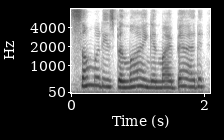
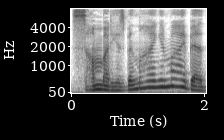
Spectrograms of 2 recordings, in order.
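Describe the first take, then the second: First: The voice is small, high and shrill. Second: The voice is medium in pitch and size. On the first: "the little small wee voice" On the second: "in her middle voice"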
